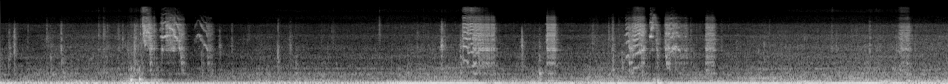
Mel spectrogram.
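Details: 2004 Jaguar XJ6 X350 rear suspension gives short, irregular squeaks and creaks over road rumble while driving, two weeks after a rear air strut replacement; owner unsure whether the strut or a failed bushing is the cause.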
